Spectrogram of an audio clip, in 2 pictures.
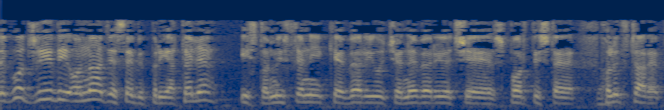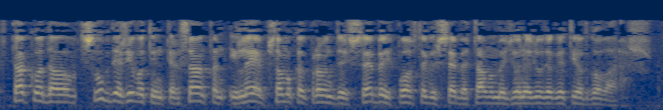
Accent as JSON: {"language": "Serbian", "country": "Australia", "said": "mi smo iz Australije"}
